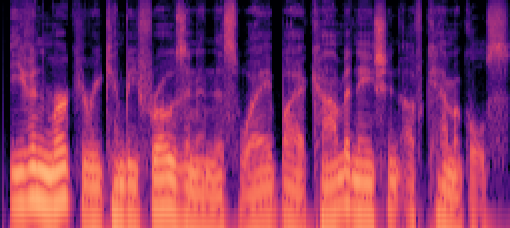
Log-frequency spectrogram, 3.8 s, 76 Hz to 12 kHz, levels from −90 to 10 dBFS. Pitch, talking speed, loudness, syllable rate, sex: 100 Hz, 205 wpm, -17 LUFS, 6.0 syllables/s, male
